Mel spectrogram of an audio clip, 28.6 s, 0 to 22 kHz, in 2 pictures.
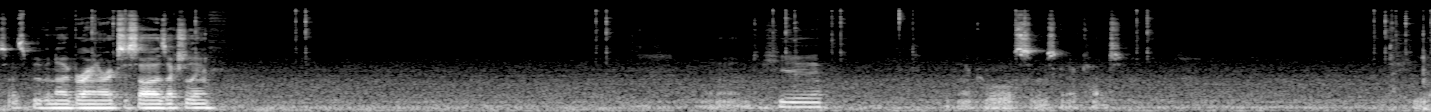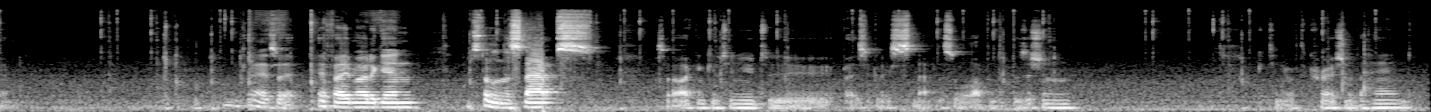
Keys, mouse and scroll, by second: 1.0 alt+right click, 1.3 alt+click, 3.0 click, 6.0 click, 8.3 right click, 10.1 click, 14.0 right click, 14.3 alt+click, 15.9 w, 16.5 alt+click, 17.4 F9, 19.1 alt+click, 21.0 click, 21.6 alt+click, 24.4 alt+click, 26.8 alt+click, 27.7 alt+middle click, 28.0 alt+click.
